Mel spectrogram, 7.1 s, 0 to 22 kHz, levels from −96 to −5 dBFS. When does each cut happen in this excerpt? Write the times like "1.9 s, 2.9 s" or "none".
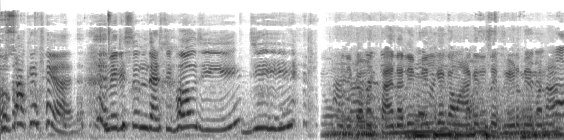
4.2 s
